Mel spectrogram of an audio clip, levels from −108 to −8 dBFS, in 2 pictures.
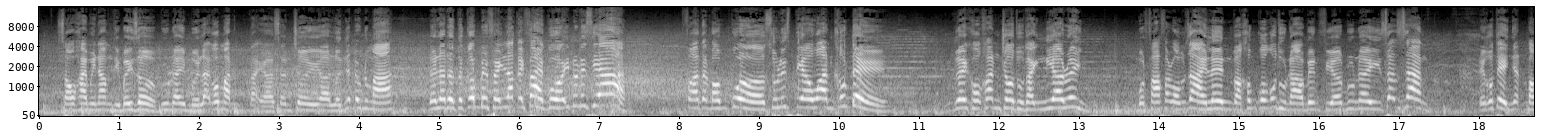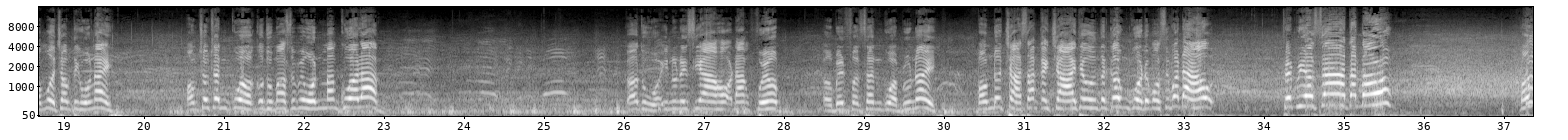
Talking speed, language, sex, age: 190 wpm, Vietnamese, male, 20-39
